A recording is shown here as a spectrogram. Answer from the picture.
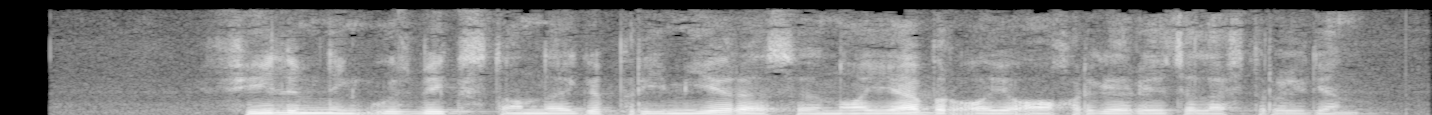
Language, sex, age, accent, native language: Uzbek, male, 35+, Surxondaryo, Uzbek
